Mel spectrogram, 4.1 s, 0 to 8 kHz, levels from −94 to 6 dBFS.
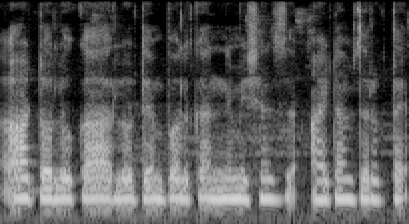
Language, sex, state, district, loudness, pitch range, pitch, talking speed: Telugu, female, Andhra Pradesh, Sri Satya Sai, -17 LUFS, 220-235 Hz, 230 Hz, 160 wpm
